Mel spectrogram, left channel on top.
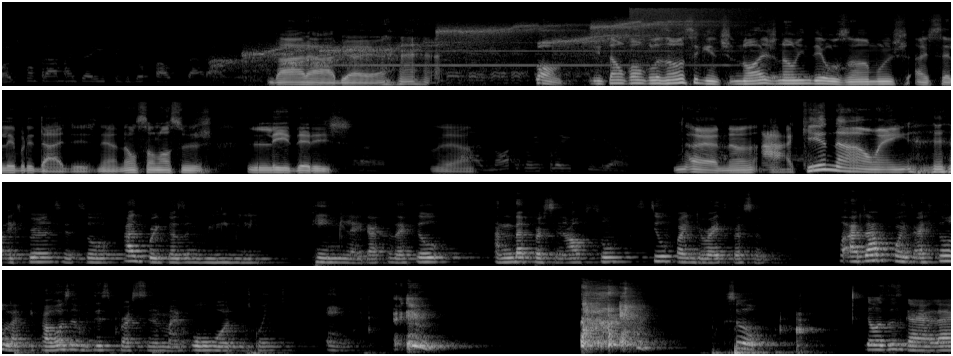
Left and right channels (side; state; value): both; different; correlation 0.00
